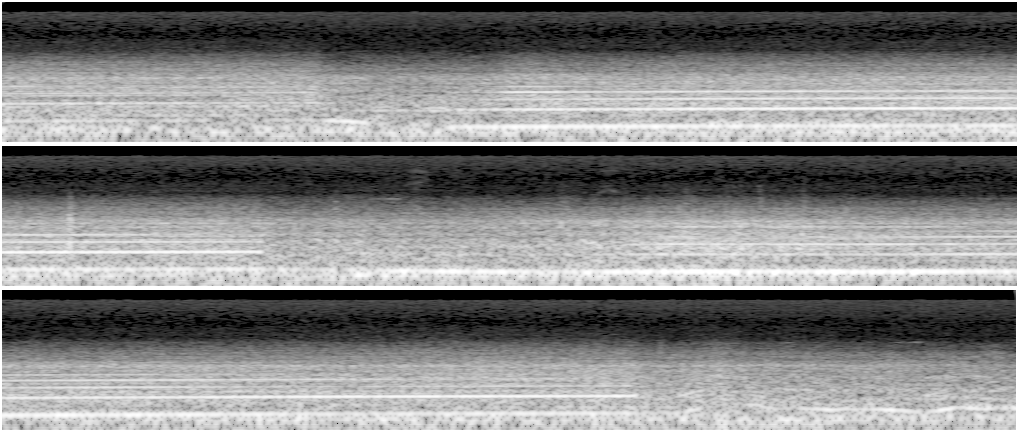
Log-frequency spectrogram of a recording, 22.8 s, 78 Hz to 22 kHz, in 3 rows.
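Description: Ford Focus RS Mk1's turbocharged four-cylinder engine pulling hard under track driving, heard from inside the cabin: a steady engine note that climbs slowly in pitch over long stretches. The note breaks off and resumes briefly about two and a half seconds in, again around ten seconds in and near twenty seconds in.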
